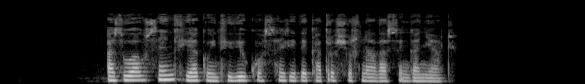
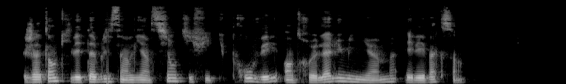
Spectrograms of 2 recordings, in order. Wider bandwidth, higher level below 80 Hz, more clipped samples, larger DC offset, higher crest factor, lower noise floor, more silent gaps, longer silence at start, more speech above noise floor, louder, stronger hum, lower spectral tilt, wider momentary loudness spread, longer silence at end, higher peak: second, 11.5 kHz vs 16 kHz; second, -68 dBFS vs -62 dBFS; neither; neither; about the same, 20 dB vs 20 dB; first, -85 dBFS vs -77 dBFS; neither; first, 1.05 s vs 0.25 s; first, 64 dB vs 52 dB; first, -21 LUFS vs -25 LUFS; neither; about the same, -6 dB/octave vs -5 dB/octave; about the same, 8 LU vs 7 LU; first, 1.3 s vs 1 s; first, -2 dBFS vs -6 dBFS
